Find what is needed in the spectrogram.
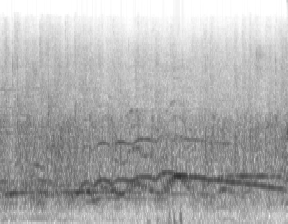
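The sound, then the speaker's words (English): A crowd claps and cheers steadily, a dense wash of applause with whoops and whistles rising over it, loud and sustained throughout. The audience at an improv comedy show is cheering for the lineup of comedians. “But this lineup, like, just make some noise for this lineup if you know who's...”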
